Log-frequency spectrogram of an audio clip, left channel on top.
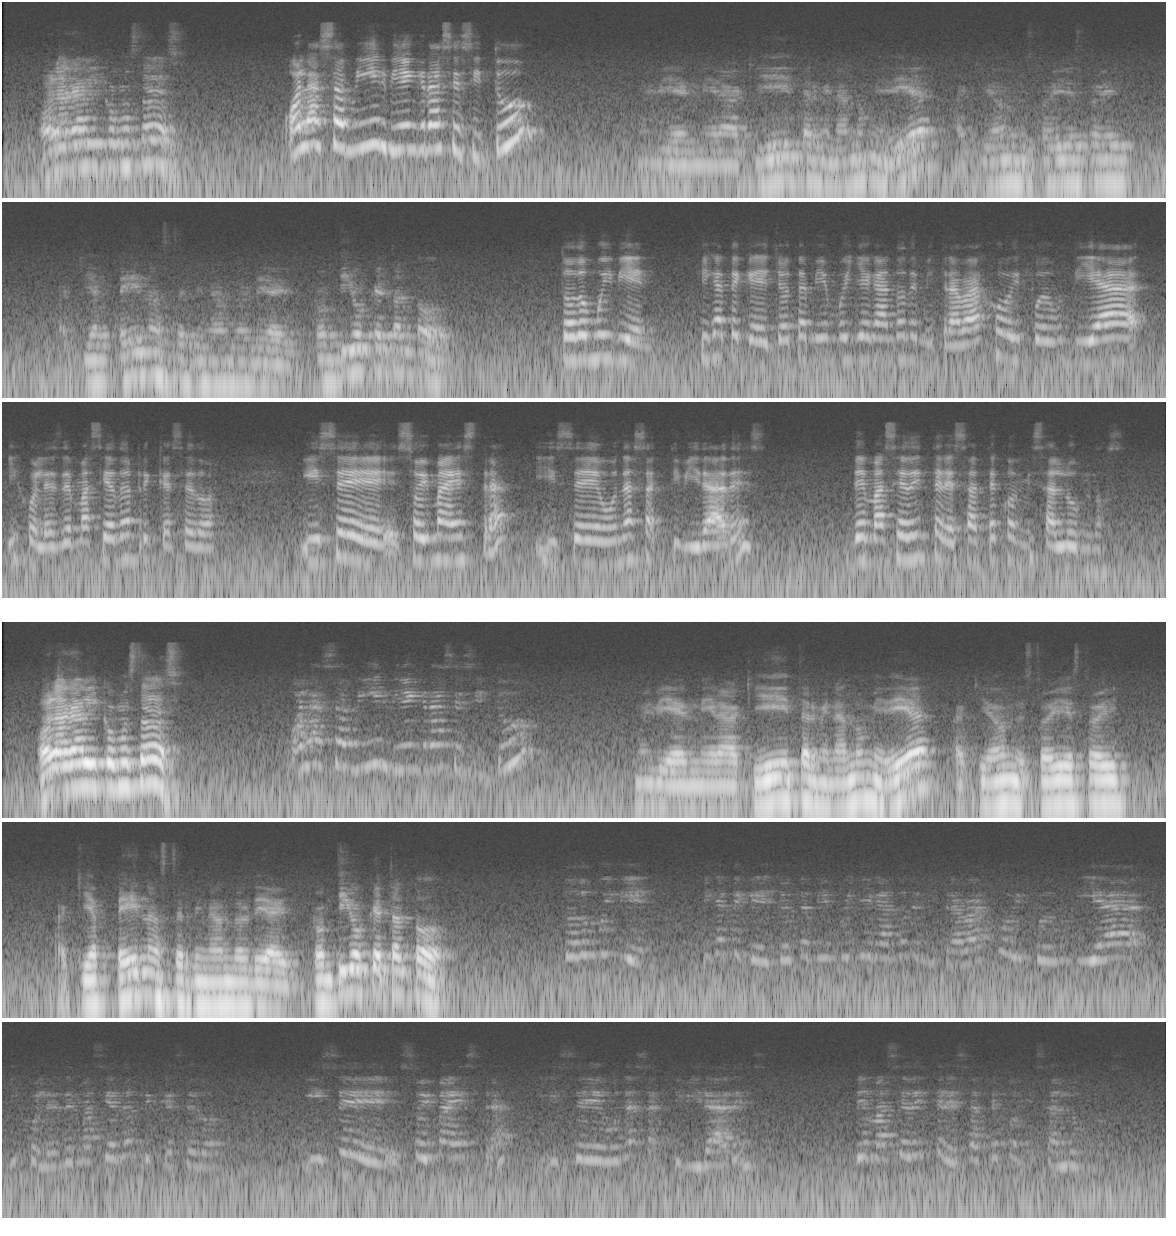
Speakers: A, on the right; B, on the left.
A: Hola Gaby, ¿cómo estás?
B: Hola Samir, bien, gracias. ¿Y tú?
A: Muy bien, mira, aquí terminando mi día, aquí donde estoy, estoy aquí apenas terminando el día. ¿Y contigo qué tal todo?
B: Todo muy bien. Fíjate que yo también voy llegando de mi trabajo y fue un día, híjoles, demasiado enriquecedor. Hice, soy maestra, hice unas actividades demasiado interesantes con mis alumnos.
